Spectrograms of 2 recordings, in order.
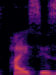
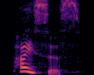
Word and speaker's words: Pisces: lymphatic system totally makes sense to me because Pisces is all about water and I always think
